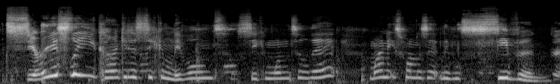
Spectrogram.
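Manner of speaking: loud, high incredulous outburst; shocked disbelief. Real, not acted. Disbelief at friend's level.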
